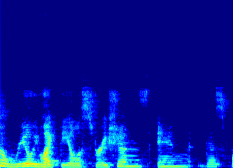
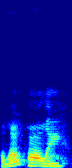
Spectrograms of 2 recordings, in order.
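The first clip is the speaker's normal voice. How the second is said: bright, higher friendly lizard hello; lizard greeting; 6 semitones higher, 6 dB louder than usual. Acted. Lizard greets the parrot, bright and friendly. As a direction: call out cheerfully as the lizard. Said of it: "said the lizard".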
